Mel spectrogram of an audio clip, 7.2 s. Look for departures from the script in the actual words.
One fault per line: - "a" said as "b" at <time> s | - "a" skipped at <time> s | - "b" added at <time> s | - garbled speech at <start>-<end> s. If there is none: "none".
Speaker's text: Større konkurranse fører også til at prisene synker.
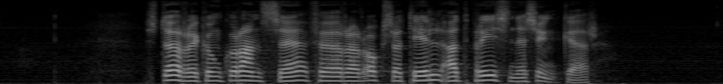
none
